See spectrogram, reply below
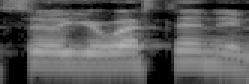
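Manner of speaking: plain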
